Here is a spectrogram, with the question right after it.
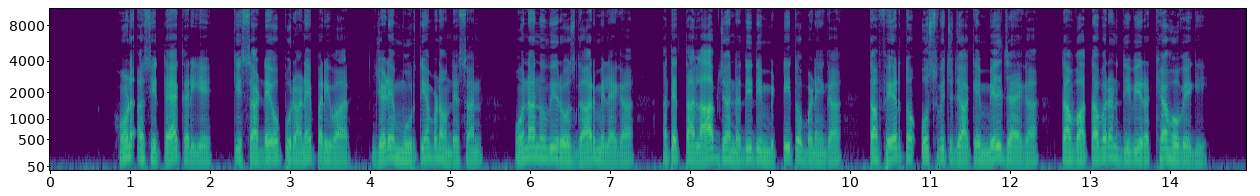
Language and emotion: Punjabi, neutral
